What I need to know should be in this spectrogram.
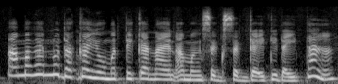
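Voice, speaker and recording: Woman acting a high, lively Ilocano village wife. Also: fairly quick. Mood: teasing, curious. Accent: Ilocano Filipino. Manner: exclamatory, reactive. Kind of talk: Ilocano radio comedy drama acting.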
